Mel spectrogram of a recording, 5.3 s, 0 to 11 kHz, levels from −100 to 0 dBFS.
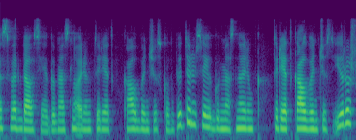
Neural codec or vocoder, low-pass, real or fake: none; 7.2 kHz; real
